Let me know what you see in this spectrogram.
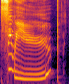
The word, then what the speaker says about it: Swewp: S-W-E-W-P. It's pretty much phonetically. – So it's pronounced sweep.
